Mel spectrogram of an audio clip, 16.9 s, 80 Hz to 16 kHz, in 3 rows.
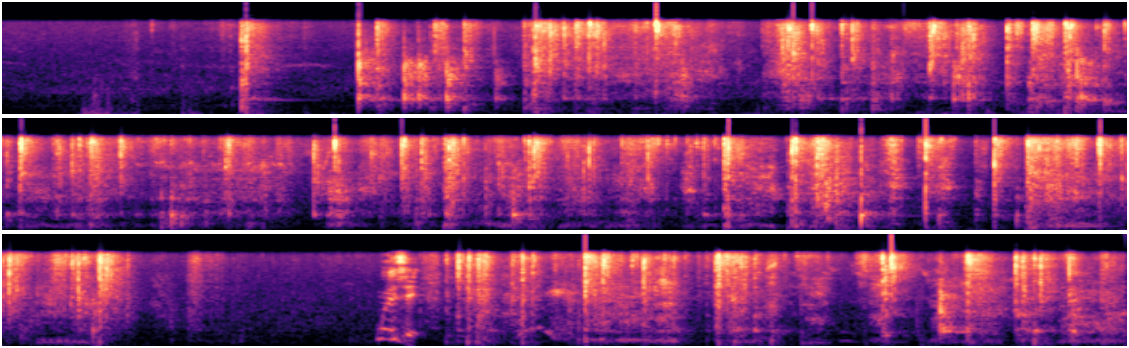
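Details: Odie the dog goes crazy playing with his favourite toy, an empty 2 litre bottle; loud crackling and crunching of plastic fills the scene, mixed with excited dog vocalisations and brief barks, with a short quieter pause near the end.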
